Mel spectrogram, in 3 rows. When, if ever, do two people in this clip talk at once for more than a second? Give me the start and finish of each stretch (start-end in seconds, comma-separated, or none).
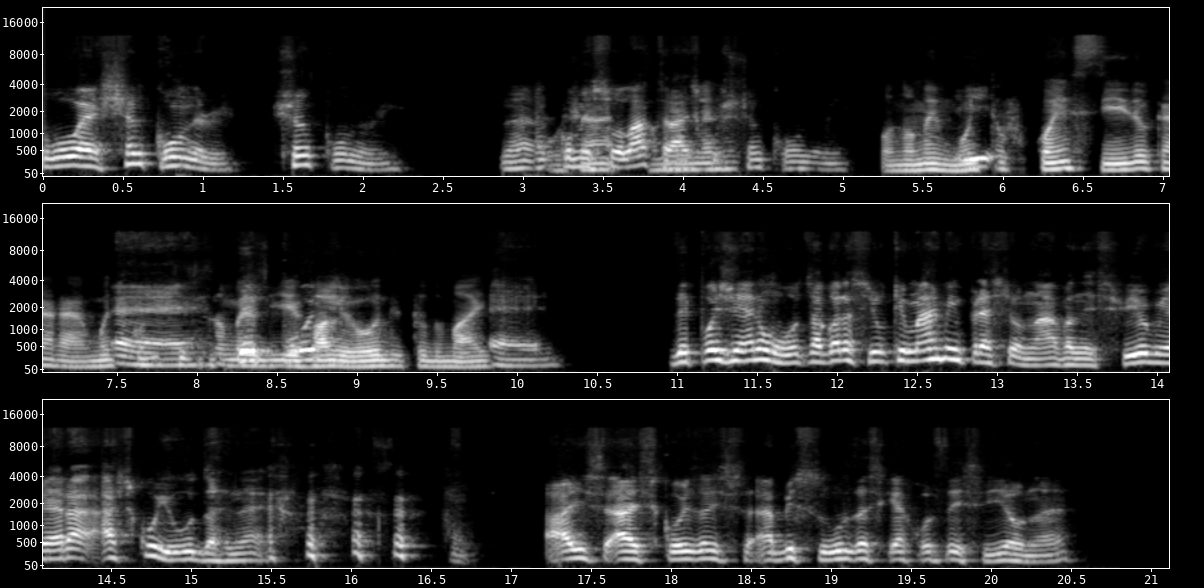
3.1-4.3, 7.4-8.8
